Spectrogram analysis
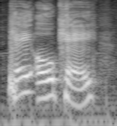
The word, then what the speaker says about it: kok: Ko K. It's pronounced A lot of people use ko k.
